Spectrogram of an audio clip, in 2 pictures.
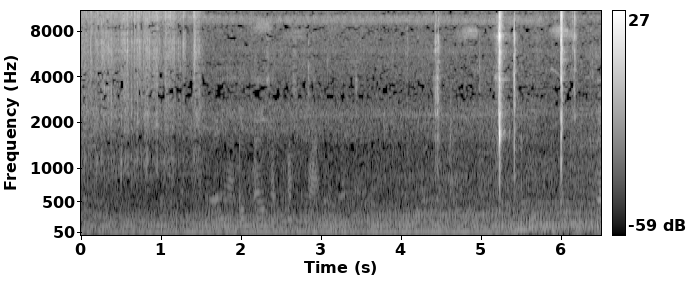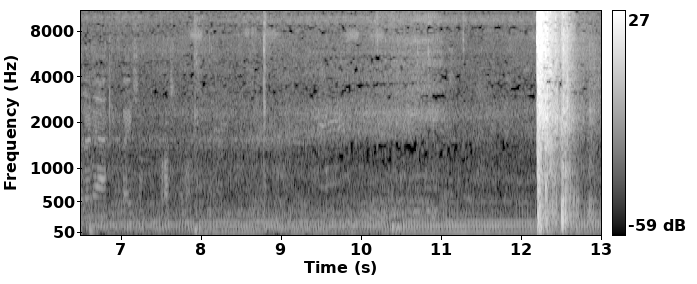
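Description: Steady low hum of a motor vehicle's engine, slowly growing louder, with two sharp clicks about five and six seconds in.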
